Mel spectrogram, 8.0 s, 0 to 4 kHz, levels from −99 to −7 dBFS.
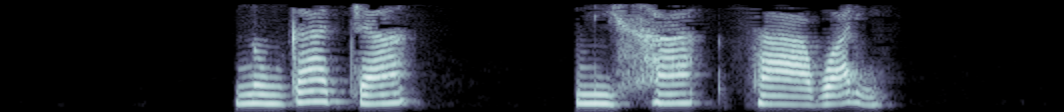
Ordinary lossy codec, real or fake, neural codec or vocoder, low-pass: MP3, 16 kbps; fake; autoencoder, 48 kHz, 128 numbers a frame, DAC-VAE, trained on Japanese speech; 3.6 kHz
